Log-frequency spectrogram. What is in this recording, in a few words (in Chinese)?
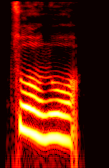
"坐落", Chinese; zuò luò; to be situated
